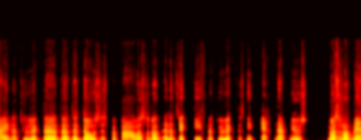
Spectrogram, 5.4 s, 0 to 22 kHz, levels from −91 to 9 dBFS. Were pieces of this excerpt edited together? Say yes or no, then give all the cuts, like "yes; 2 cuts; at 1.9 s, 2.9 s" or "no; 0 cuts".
yes; 1 cut; at 2.6 s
